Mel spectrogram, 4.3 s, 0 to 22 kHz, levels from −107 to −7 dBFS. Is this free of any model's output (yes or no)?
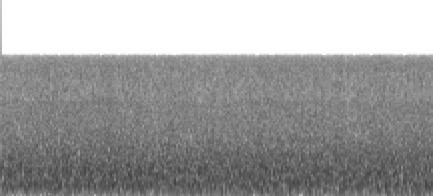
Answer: yes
